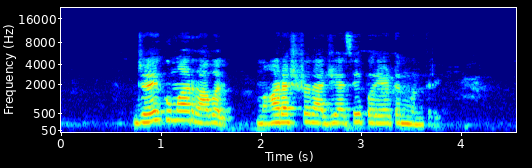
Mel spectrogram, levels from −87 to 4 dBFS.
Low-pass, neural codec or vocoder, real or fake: 10.8 kHz; none; real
